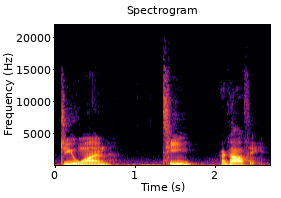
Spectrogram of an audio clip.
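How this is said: The pitch falls on the final word. It asks the person to choose one of two drinks. "Вы повышаете интонацию или pitch на слове tea, но на слове coffee вы ее понижаете"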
